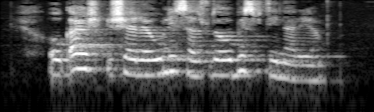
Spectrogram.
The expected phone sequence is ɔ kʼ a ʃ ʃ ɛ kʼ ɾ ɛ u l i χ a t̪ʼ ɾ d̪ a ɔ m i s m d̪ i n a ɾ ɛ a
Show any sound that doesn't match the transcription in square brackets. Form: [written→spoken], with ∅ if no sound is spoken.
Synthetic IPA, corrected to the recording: ɔ kʼ a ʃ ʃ ɛ [kʼ→∅] ɾ ɛ u l i [χ→s] a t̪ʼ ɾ d̪ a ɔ [m→b] i s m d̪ i n a ɾ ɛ a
